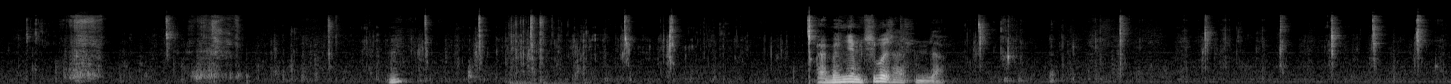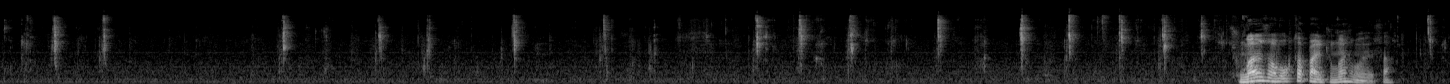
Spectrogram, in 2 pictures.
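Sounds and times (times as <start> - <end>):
person chewing food: 0.0 - 8.2, 9.6 - 26.9, 28.4 - 29.0.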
